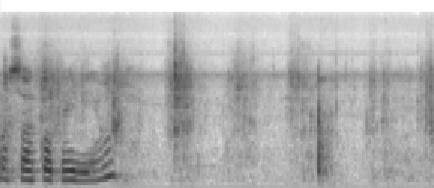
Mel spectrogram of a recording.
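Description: A wooden spoon stirs and scrapes cabbage in a pan.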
